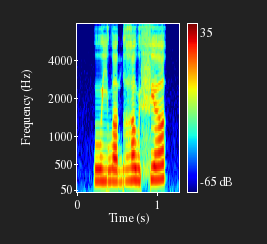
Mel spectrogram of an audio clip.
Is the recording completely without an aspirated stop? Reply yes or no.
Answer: yes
